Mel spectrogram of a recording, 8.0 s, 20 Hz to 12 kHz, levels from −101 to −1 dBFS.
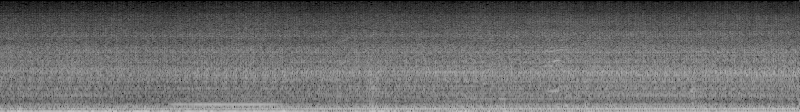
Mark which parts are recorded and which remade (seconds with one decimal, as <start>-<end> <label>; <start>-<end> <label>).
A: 0.0-7.0 recorded; 7.0-8.0 remade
